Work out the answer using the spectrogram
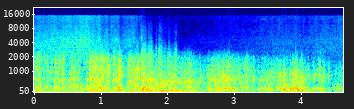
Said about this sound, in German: Dann herrscht bei Ulm ein großes Gewitter. Ein Blitz schlägt in die Spitze vom Ulmer Münster ein.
